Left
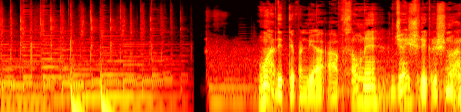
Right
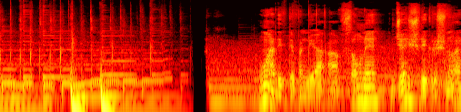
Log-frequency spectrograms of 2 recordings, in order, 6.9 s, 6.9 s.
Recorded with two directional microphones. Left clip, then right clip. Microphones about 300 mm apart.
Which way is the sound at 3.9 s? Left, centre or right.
Left.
